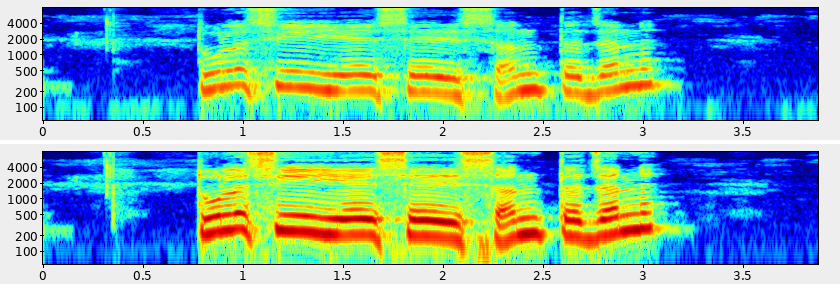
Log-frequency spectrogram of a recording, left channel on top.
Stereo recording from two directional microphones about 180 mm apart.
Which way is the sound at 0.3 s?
35° right (ahead or behind).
